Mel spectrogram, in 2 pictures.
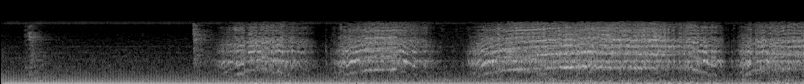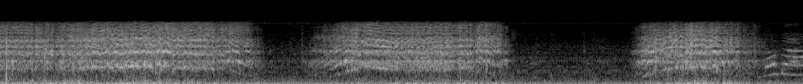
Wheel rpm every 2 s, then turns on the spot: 0, 60, 110, 170, 190, 110, 120, 60.
12-14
